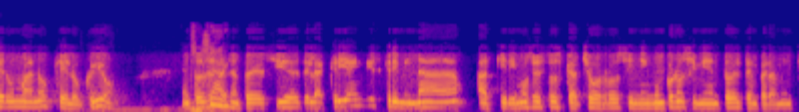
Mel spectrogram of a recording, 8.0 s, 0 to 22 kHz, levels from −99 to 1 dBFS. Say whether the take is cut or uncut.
cut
